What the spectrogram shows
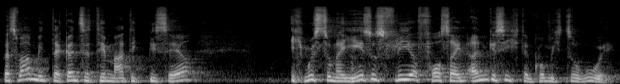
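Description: High-voiced male preacher. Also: normal speed, a little mellow. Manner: asks the listeners many rhetorical questions; quotes and reads Bible verses aloud. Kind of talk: sermon to a congregation.

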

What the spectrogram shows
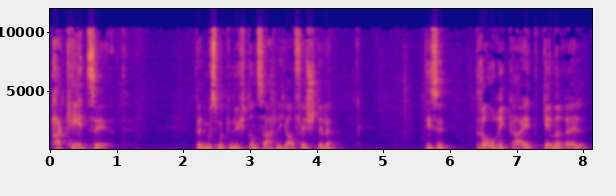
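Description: Earnest preacher, higher voice. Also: male voice, animated, takes it slowly, long pauses, darkish tone. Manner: earnest, addresses listeners directly, frequent "wisst ihr". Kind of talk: sermon.

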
